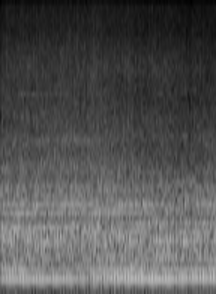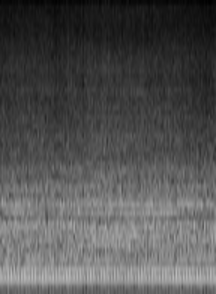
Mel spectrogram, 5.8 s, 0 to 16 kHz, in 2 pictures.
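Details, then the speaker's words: Husqvarna 54-inch deck zero-turn mower, long stored in a shed, first start on a new battery: steady, even drone with smooth low pulse, no misses, surges or knocks; runs pretty good, normal running. "But it runs pretty good, and for right now, I'm gonna pull it back in."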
